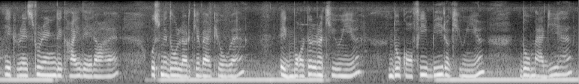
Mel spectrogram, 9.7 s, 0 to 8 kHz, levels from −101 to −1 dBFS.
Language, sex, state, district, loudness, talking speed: Hindi, female, Bihar, Sitamarhi, -15 LUFS, 170 wpm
